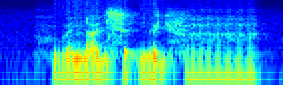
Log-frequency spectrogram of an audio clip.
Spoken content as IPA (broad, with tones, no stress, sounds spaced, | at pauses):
h u˨˦ ə̯ n a˧ j s ə˨˩ p̚ n ə̰˧˨ j f a̤ː˨˩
